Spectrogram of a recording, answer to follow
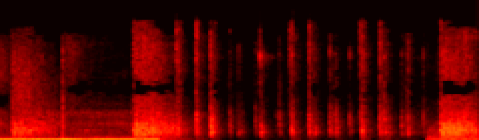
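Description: Closing ident music: a held chord with a low bass note that stops just under a second in, followed by a rapid run of typewriter keystrokes as a sound effect.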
